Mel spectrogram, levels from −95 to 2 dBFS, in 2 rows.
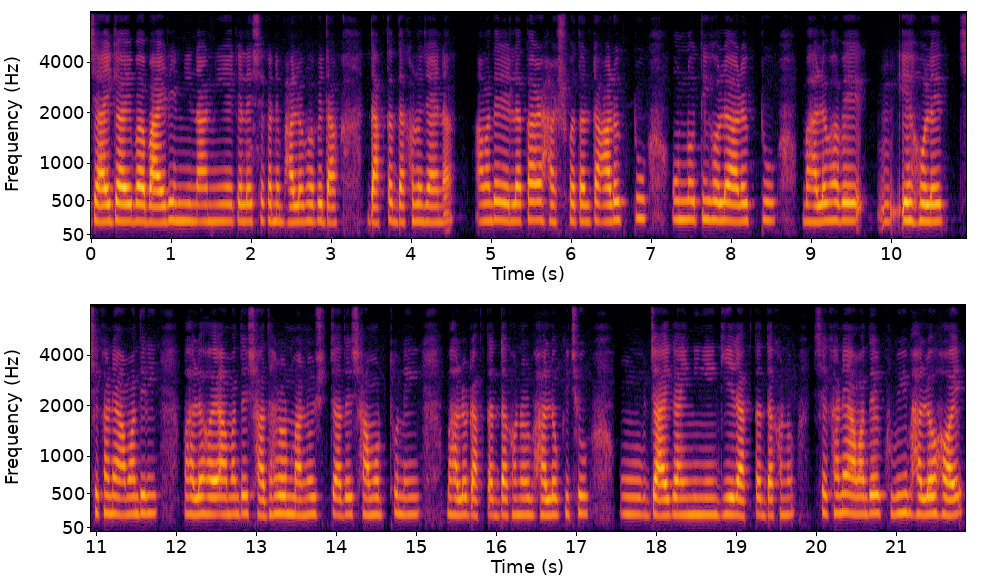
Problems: none marked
